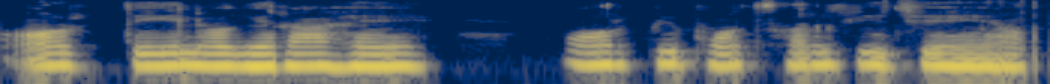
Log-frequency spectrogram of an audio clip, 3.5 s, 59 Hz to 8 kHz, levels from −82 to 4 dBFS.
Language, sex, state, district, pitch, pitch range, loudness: Hindi, female, Rajasthan, Jaipur, 175 Hz, 175-185 Hz, -17 LUFS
